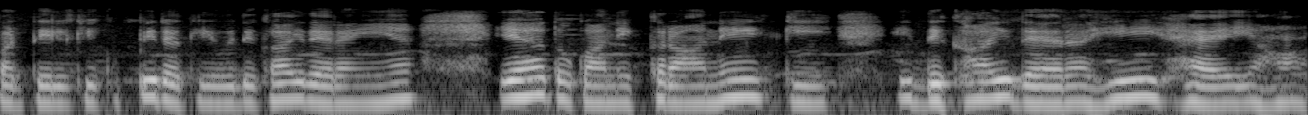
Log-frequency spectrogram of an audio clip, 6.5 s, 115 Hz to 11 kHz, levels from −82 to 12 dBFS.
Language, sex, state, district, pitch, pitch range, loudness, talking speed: Hindi, female, Uttarakhand, Uttarkashi, 190 Hz, 185-215 Hz, -18 LUFS, 185 wpm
